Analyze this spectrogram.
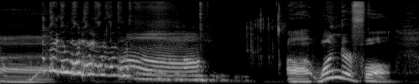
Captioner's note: ululating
